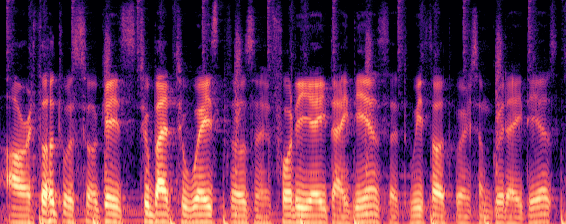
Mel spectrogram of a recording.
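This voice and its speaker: A middle-aged man from northern France with a French accent, a chef speaking informally in an interview in a halting, explanatory way with pauses mid-phrase. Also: on the low side, fairly even intonation, faint music behind.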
